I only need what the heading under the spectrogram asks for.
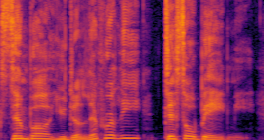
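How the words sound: It is said angrily, with strong emotion.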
